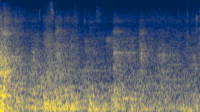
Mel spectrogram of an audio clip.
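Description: Candlepin bowling ball rolling down a wooden lane, a steady low rumble, after a sharp knock at the start.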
